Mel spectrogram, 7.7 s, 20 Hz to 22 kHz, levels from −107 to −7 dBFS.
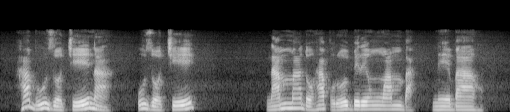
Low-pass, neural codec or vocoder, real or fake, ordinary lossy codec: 7.2 kHz; none; real; none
